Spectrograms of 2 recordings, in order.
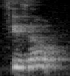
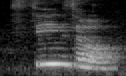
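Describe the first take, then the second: First: Ciseaux quick and joined up; shorter, easier Ciseaux; a bit faster. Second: Ciseaux slow and loud, both syllables drawn out; loud, measured Ciseaux; slower take. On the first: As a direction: say Ciseaux briskly, without stretching. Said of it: "a little bit faster". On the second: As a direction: stretch Ciseaux for learners to copy. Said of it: "Now a little bit faster". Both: Shown as a demonstration.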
